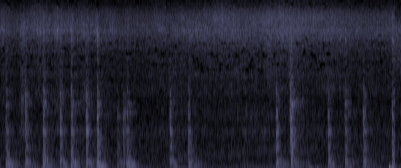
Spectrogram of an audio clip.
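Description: Wooden spoon stirring a butter-and-flour roux in a stainless steel saucepan, making repeated short scrapes against the pan, about three a second, over a faint steady sizzle, with a louder knock near the end.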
